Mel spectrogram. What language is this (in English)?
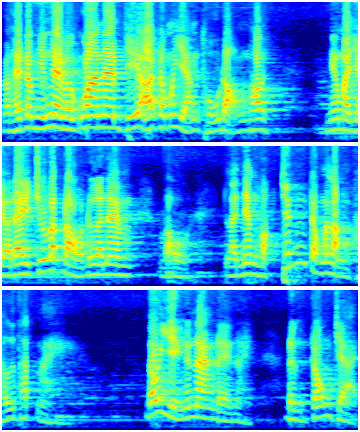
Vietnamese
